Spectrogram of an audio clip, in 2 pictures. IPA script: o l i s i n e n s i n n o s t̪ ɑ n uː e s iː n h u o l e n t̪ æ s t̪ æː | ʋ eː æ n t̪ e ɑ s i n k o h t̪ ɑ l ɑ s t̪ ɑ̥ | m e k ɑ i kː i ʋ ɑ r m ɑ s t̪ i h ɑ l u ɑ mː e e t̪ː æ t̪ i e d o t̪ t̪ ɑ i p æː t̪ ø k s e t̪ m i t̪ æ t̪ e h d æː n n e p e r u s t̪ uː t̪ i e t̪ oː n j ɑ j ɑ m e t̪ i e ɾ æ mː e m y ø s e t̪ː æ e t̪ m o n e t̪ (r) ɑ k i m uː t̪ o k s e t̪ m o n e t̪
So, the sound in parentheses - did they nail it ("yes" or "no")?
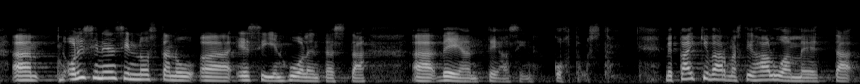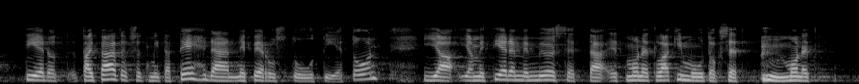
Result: no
